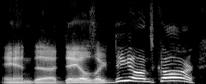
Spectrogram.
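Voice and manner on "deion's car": high, loud cry of dismay; acted outcry. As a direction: yelp in alarm for a beloved car. Dale cries out over tipped car.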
